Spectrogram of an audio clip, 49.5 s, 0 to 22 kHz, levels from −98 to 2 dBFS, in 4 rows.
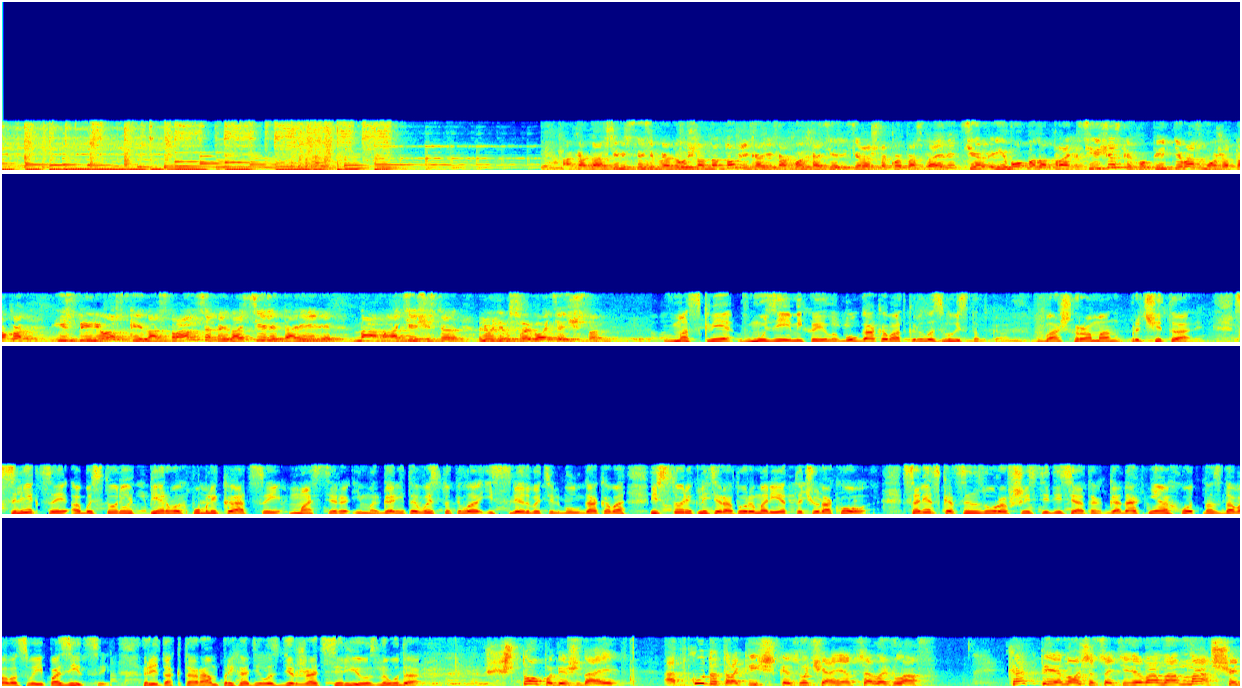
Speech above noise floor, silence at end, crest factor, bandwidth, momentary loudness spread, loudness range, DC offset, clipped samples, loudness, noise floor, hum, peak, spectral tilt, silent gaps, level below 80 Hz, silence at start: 27 dB; 0 s; 14 dB; 6.8 kHz; 7 LU; 2 LU; under 0.1%; under 0.1%; -15 LUFS; -42 dBFS; none; -2 dBFS; -4 dB/octave; none; -32 dBFS; 0 s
